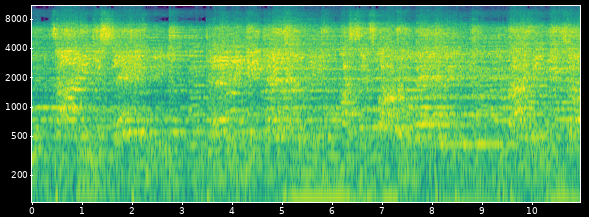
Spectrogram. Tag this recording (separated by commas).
Vocal music, Singing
